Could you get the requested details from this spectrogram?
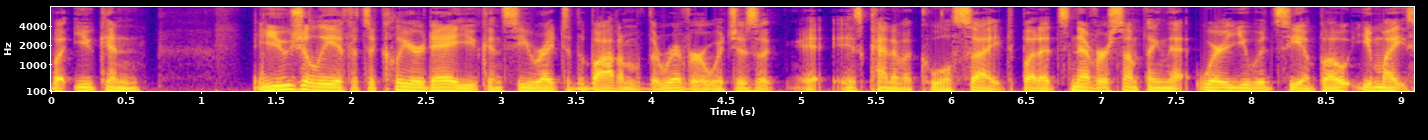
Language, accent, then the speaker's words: English; Grand Rapids, Michigan, United States; I'm from Grand Rapids here in Michigan, and we have a river flowing through the middle of the city as well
